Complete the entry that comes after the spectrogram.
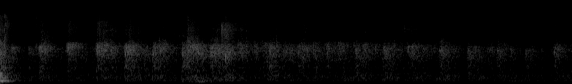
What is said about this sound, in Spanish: Un fuerte aplauso.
